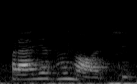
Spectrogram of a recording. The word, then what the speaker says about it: Praia do Norte: How do I pronounce it again? Praia do Norte.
